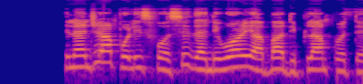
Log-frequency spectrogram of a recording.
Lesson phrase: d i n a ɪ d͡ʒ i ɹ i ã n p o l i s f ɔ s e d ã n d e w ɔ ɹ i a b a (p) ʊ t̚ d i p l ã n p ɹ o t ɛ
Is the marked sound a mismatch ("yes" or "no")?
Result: yes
